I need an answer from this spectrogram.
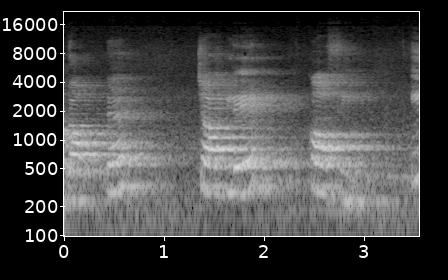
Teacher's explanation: जैसे इनका उच्चारण अ, ये हमारा अ है, दीर्घ स्वर, लेकिन आगत स्वर में उच्चारण में अ, थोड़ा सा आ को हम ओ में मिलाकर बोलते हैं, आ के साथ ओ को मिलाकर बोलते हैं। अ, इसका उच्चारण है अ।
